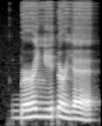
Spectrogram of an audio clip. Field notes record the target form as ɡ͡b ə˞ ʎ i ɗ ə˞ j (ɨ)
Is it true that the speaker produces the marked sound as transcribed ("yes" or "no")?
no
